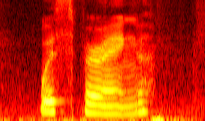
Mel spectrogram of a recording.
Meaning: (verb) present participle and gerund of whisper; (adjective) 1. That whispers 2. Associated with whispers; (noun) 1. Something that is whispered; gossip; a rumor 2. The sound of whispers;
- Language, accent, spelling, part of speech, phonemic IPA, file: English, US, whispering, verb / adjective / noun, /ˈ(h)wɪspəɹɪŋ/, En-us-whispering.ogg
